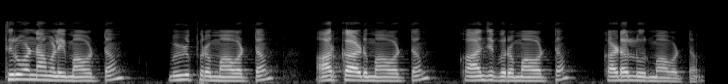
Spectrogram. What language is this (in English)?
Tamil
